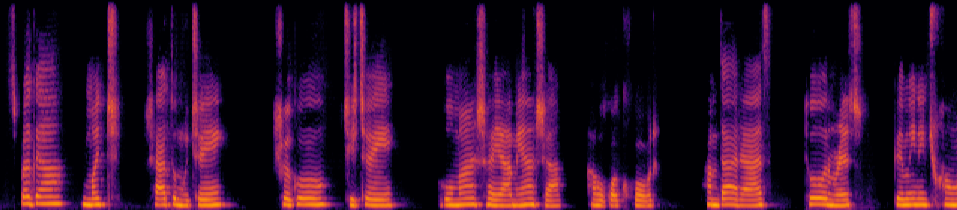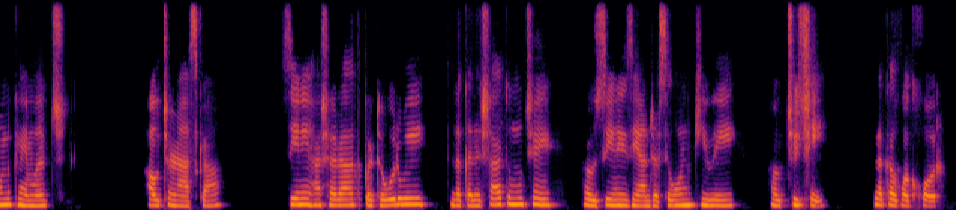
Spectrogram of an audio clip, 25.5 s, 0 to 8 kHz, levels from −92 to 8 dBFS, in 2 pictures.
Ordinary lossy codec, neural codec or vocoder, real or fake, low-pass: none; codec, 16 kHz, 2 kbps, X-Codec, HuBERT features, trained on balanced general audio; fake; none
